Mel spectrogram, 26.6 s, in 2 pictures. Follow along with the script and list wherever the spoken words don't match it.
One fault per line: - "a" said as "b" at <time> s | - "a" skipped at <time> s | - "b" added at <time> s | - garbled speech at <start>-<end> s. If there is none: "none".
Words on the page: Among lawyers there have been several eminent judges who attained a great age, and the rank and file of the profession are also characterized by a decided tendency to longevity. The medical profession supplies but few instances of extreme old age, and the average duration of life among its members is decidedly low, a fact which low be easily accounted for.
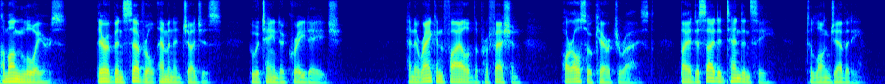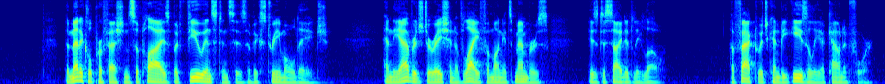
- "low" said as "can" at 24.8 s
